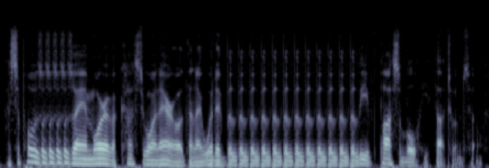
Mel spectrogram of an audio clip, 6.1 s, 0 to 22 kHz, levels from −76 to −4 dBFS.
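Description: Repeated frames make the speech stutter: the decoder replays a 93 ms block four extra times from 0.51 to 0.88 s, then a 139 ms block eleven times from 2.95 to 4.48 s.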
